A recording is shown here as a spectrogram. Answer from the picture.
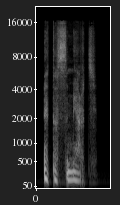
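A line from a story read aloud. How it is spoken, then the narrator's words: Muttering. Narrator (Russian): она бормотала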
